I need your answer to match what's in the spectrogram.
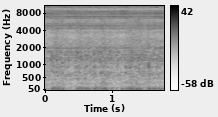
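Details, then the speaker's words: Old abandoned ski boat engine after years of sitting, old carburetor with only the idle screw set: deep, steady idle with even beat, no knock; smoking, and an apparent manifold leak noticed. "Heck yeah. Old carburetor worked out. I didn't do anything to it except set that little screw right there."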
